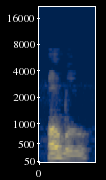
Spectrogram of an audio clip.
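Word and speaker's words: オウム: Omu, and that is how the Japanese would pronounce the name of the movement, Om Shinrikyo or Omu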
